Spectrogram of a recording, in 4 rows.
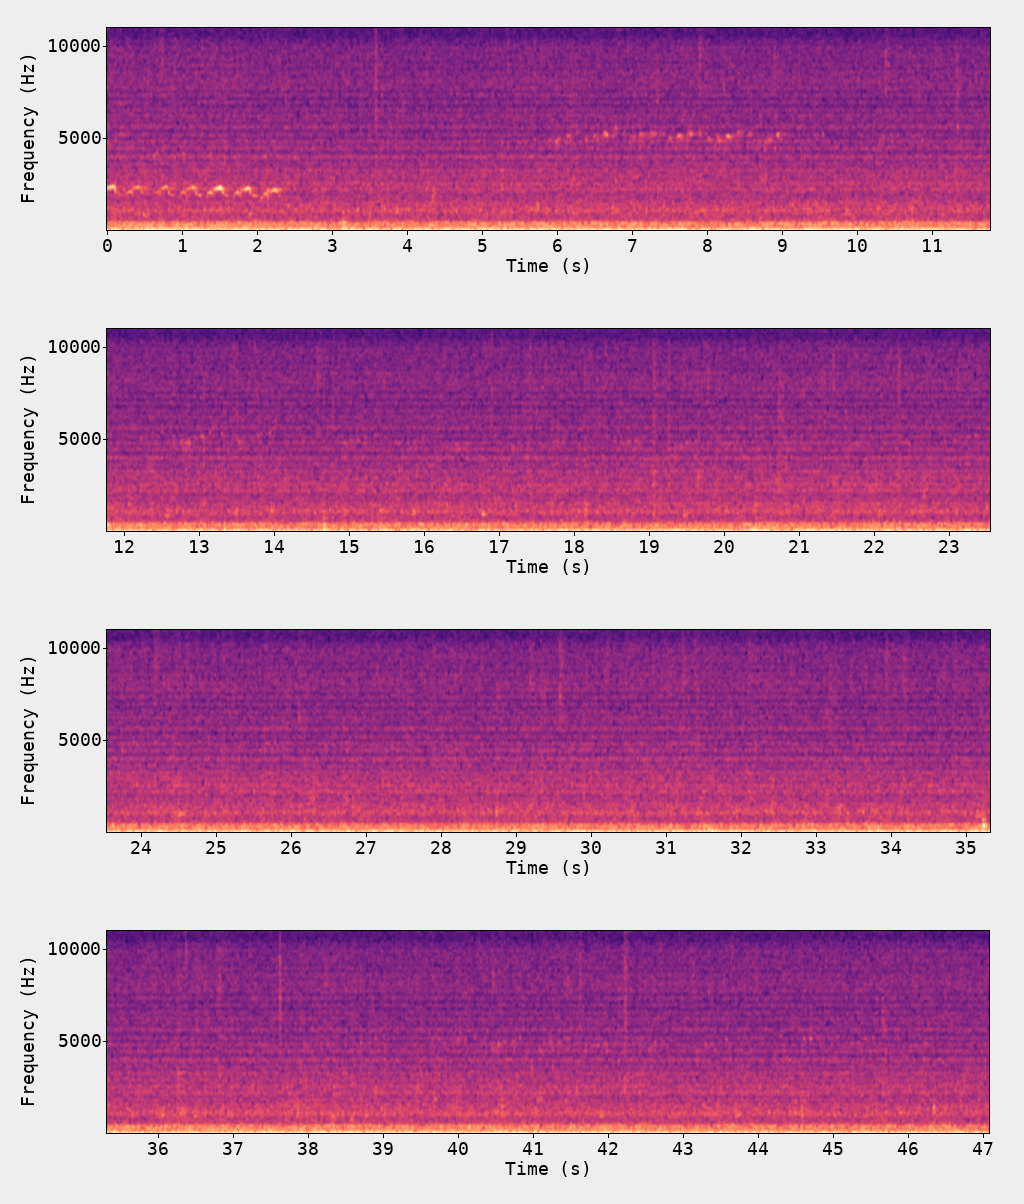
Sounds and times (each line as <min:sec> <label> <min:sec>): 0:00.0 curlew 0:02.4
0:00.0 grey heron 0:02.4
0:00.0 wet and windy 0:47.0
